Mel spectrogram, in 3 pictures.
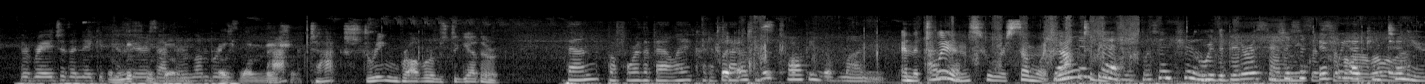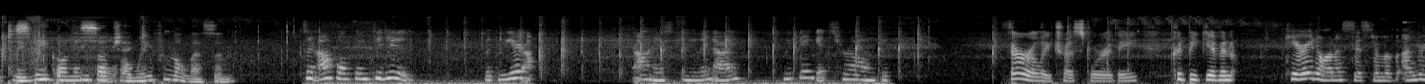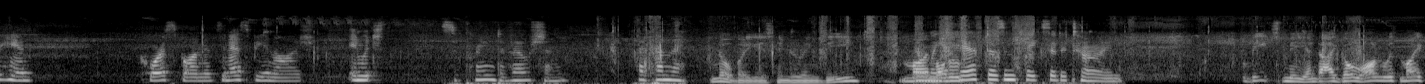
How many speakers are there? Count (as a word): ten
